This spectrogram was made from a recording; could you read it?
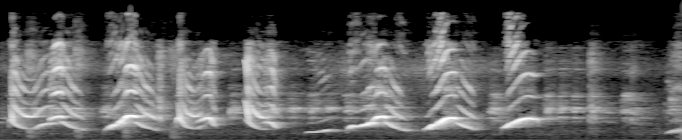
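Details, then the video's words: White-rumped shama practicing its song while learning rolling trills: a fast run of loud swooping whistles, each curling upward, with slight changes in pitch between notes. "Murai Super Belajar Kicau"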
